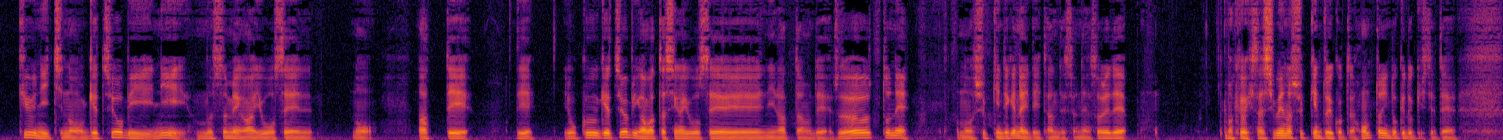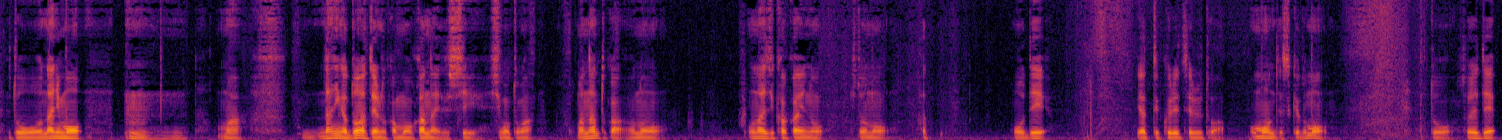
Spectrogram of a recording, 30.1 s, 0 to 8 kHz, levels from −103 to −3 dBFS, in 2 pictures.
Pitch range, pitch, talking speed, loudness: 90-130 Hz, 100 Hz, 300 characters per minute, -34 LUFS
